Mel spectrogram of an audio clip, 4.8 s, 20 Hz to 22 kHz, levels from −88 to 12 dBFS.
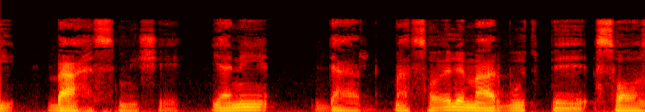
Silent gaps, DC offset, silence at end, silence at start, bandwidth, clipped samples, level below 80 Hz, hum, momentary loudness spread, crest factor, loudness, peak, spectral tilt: none; under 0.1%; 0 s; 0 s; 11.5 kHz; under 0.1%; -42 dBFS; none; 13 LU; 20 dB; -27 LUFS; -6 dBFS; -5 dB/octave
